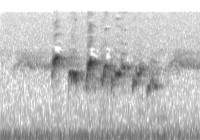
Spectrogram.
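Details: Caged decoy red-whiskered bulbul from Lạng Sơn, Vietnam, singing to lure wild birds: one short, bright warbled phrase of four or five quick slurred whistles, falling slightly at the end, over a low steady hum.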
